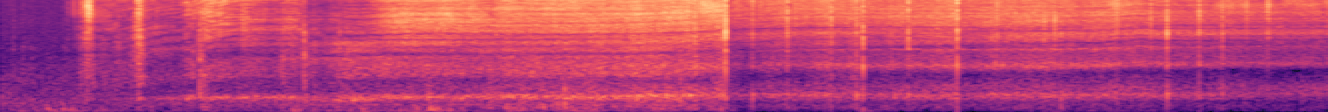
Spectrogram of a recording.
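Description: Lit firework hissing and fizzing: the hiss builds from about a second in, is loudest for a few seconds, then drops suddenly about halfway through and keeps on more quietly with scattered crackles. A couple of sharp clicks come just before it catches.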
